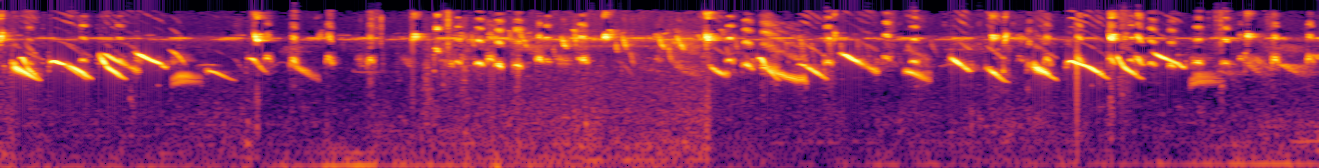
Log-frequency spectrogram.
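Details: Green-winged saltator singing in male fighting mode: rapid runs of bright, downward-sliding whistled notes, about two or three per second, with a quieter gap midway and a constant high-pitched whine behind.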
